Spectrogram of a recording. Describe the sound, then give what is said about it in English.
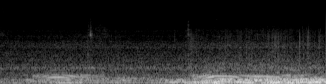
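A car engine revs and accelerates hard, a deep rumble with rising harmonic tones that swell louder toward the end. “How quick this accelerates, isn't it?”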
